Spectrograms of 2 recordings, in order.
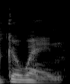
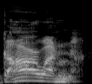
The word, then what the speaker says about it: Gawain: But in the movie, everybody calls him Garwin. Yeah, they kind of pronounce it with almost like with an R. Come take your seat next to me, Garwin. Garwin. There's no R in it.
